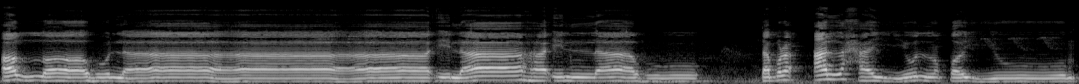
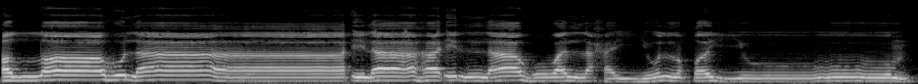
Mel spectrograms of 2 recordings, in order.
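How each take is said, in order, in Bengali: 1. illahu-র পরে বাকি অংশের আগে একটি থামা আছে। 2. বাক্যাংশগুলো বিরতি ছাড়াই একসাথে পড়া হয়। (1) "আর যদি থামি, থামলে এরকম হবে" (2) "দুইটা বাক্য একসাথে মিলাই পড়ি, তাহলে এরকম পড়ব"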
